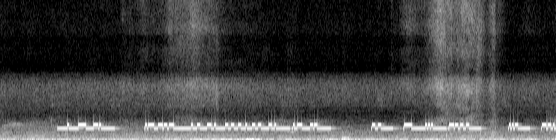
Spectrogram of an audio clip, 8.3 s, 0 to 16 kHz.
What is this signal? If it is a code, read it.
TTY/TDD text telephone tones (45.45 baud Baudot), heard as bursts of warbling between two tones, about 400 Hz shift, 1600 Hz centre, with the noise of a park. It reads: THE MUNICIPALITY IS …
